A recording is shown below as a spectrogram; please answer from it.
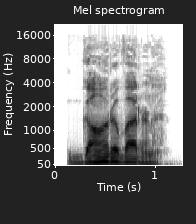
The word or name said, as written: गौरवर्ण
